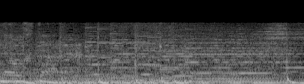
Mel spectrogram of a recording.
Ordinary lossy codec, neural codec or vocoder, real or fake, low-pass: none; none; real; 7.2 kHz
